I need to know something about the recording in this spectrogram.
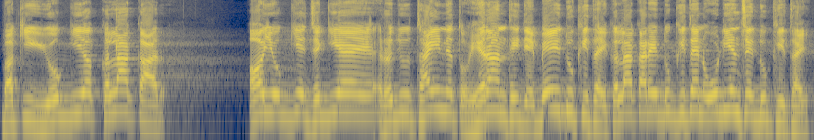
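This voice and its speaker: A man performs folk comedy on a stage. His voice sits high and sounds bright and forceful as he spins jokes into a stage microphone. He acts out the dialogue in his stories before a live audience. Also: normal speed. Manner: folksy joke-telling with acted dialogue and audience laughter. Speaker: stand-up comedian. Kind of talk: Gujarati folk comedy storytelling.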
